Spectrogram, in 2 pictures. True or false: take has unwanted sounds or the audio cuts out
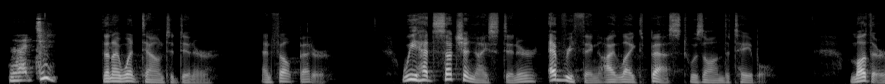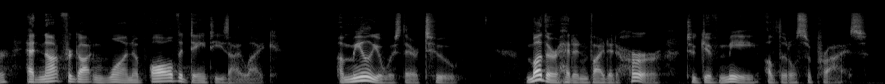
true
